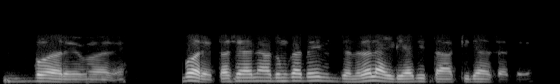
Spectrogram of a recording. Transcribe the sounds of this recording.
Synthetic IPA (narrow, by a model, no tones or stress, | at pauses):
bəɾebəɾe | bəɾet̪əɕealjãt̪umkat̪̬əekd͡ʑənɾəlaiɽijad̪it̪akit̪ɛəsat̪e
